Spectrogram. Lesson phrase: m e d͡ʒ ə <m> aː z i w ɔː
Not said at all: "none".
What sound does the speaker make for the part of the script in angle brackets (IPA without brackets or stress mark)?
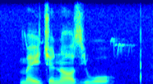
n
